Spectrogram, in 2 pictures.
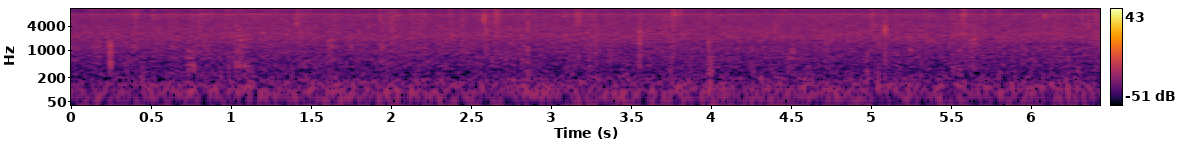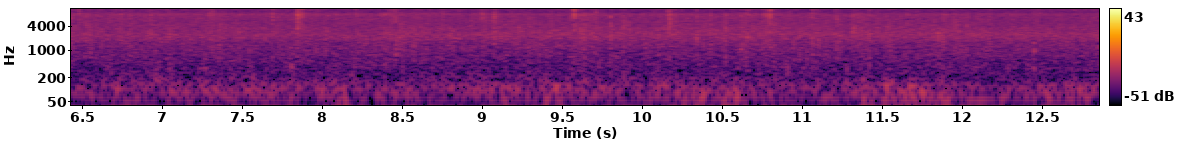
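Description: Rain coming down hard on the forest foliage: a steady hiss with scattered sharp ticks of single drops.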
